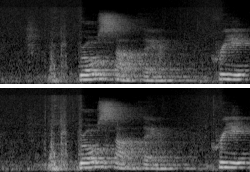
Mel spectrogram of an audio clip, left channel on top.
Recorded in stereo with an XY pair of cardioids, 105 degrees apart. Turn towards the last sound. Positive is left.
turn(degrees=-25)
